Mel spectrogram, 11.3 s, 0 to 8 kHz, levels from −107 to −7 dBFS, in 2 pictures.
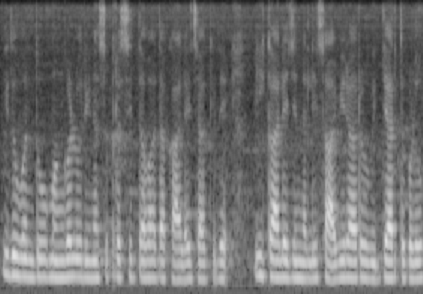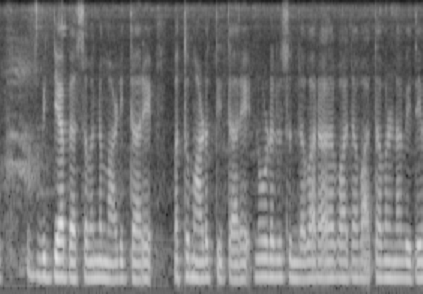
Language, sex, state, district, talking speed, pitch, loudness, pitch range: Kannada, female, Karnataka, Dakshina Kannada, 90 wpm, 170 Hz, -27 LUFS, 165-180 Hz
